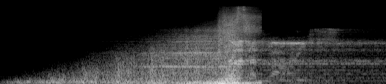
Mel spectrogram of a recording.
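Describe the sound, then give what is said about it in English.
A swelling sound-effect sting builds over a few seconds to a bright burst, then trails off with a ringing, echoing tail. No one speaks. “We'll put some music in there somewhere. Echo it. Oh my God, echo my voice.”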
